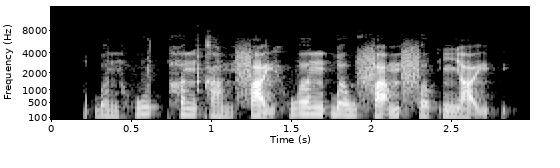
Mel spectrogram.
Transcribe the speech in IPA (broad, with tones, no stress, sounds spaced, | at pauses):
ɓ ə̤˨˩ n h w u˦˥ t̚ h ə˧ n k a̤˨˩ m f a̰˧˨ j h w ə˧ n ɓ ə˧ w f a̰˧˥ m f ə˦˥ p̚ ɲ a̰˧˨ j ʔ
